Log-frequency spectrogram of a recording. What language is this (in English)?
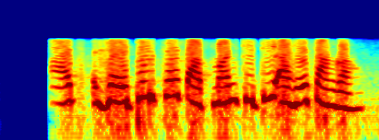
Marathi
